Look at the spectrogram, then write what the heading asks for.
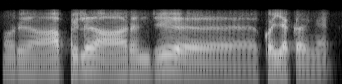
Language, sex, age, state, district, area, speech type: Tamil, male, 18-30, Tamil Nadu, Erode, rural, conversation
